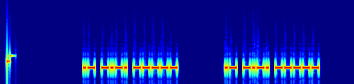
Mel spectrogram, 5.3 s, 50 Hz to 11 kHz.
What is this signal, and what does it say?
Morse code, heard as a keyed tone, about 36 wpm, 700 Hz. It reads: AC0 AC0
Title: USA Call Sign Prefixes - Repeated 2x - 35wpm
